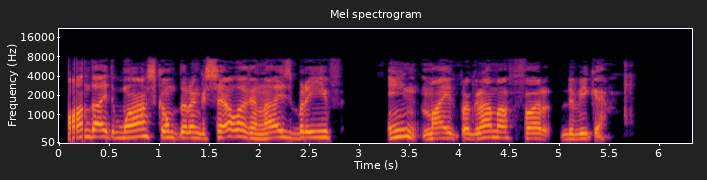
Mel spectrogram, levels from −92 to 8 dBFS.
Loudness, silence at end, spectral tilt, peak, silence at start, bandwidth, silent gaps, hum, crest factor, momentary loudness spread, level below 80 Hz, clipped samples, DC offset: -16 LUFS; 0.65 s; -5 dB/octave; -2 dBFS; 0.1 s; 7.8 kHz; 2.87-3.17 s, 4.95-5.00 s; none; 14 dB; 6 LU; -58 dBFS; under 0.1%; under 0.1%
